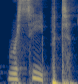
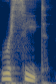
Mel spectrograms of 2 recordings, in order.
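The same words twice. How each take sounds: First: A P sound is pronounced before the final T. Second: No P sound is heard before the final T. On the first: The speaker calls it wrong. "We don't say receipt" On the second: The speaker calls it right. "it's just receipt. Imagine the P just isn't there"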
